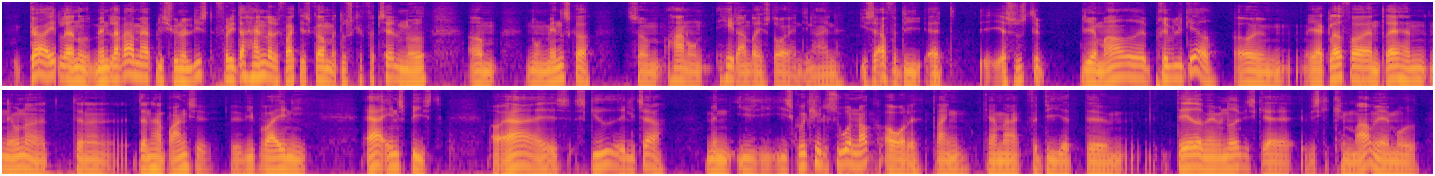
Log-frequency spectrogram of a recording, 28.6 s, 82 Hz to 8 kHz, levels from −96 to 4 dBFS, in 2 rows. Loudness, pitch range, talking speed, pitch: -22 LUFS, 90-115 Hz, 200 wpm, 100 Hz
